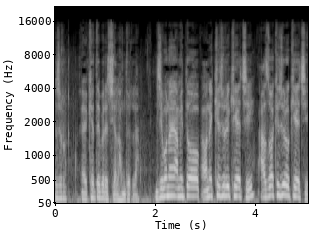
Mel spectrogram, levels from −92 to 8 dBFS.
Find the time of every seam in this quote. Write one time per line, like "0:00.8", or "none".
0:01.8
0:02.9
